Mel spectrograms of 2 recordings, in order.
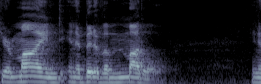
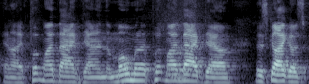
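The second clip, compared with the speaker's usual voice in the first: ordinary delivery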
